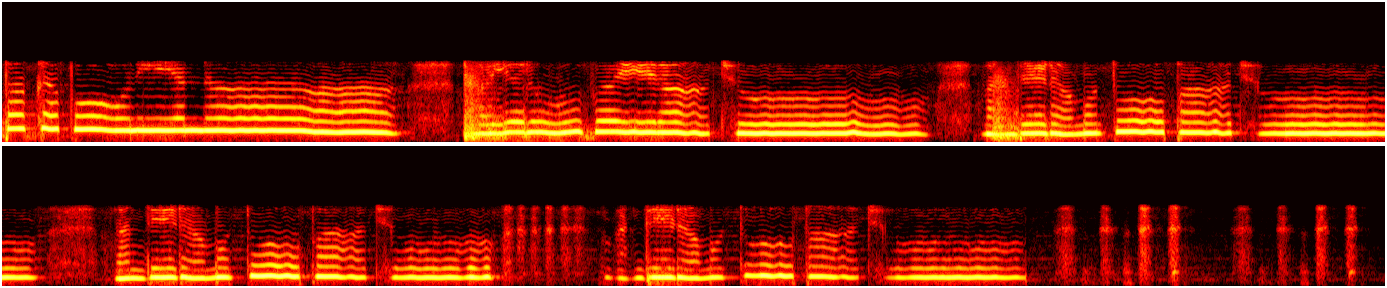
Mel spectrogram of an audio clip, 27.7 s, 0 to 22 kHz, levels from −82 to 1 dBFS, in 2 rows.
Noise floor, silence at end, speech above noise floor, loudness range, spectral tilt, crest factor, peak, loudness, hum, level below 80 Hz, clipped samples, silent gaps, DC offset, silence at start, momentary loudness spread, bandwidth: -61 dBFS; 0.3 s; 50 dB; 9 LU; -11 dB/octave; 10 dB; -4 dBFS; -13 LUFS; none; -52 dBFS; under 0.1%; none; under 0.1%; 0.05 s; 13 LU; 4 kHz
